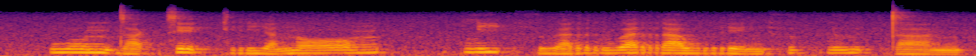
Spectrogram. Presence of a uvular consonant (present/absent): absent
